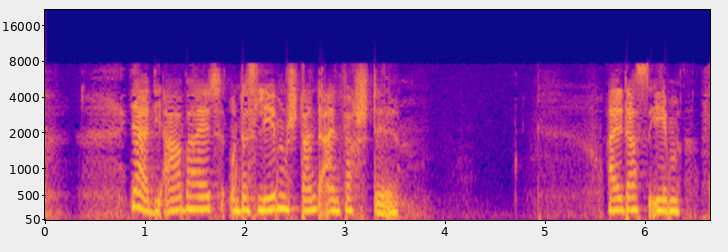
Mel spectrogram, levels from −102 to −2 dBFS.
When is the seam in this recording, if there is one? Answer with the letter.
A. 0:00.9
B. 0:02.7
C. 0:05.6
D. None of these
C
